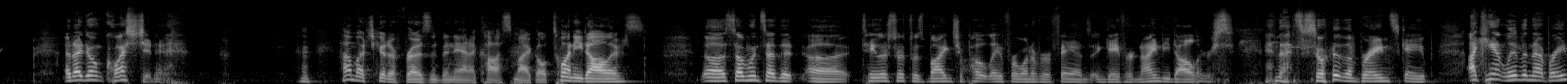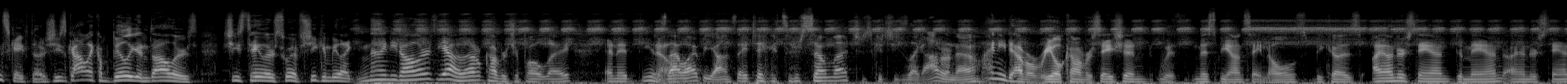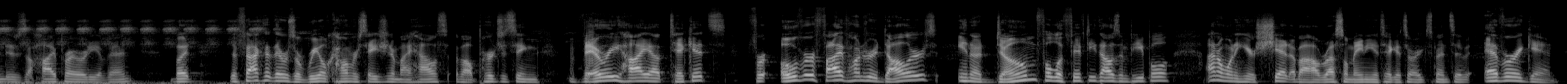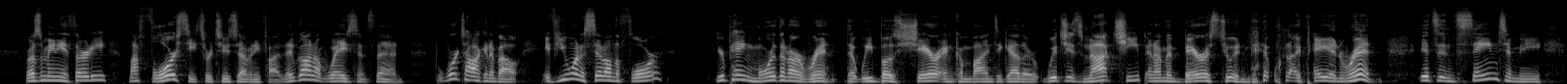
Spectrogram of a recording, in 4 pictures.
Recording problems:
animal sounds; loud; throughout; 8 dB below the speech

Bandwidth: 15 kHz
